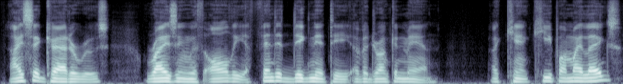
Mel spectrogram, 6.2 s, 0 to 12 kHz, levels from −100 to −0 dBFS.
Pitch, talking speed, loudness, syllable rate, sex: 120 Hz, 185 wpm, -16 LUFS, 5.4 syllables/s, male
